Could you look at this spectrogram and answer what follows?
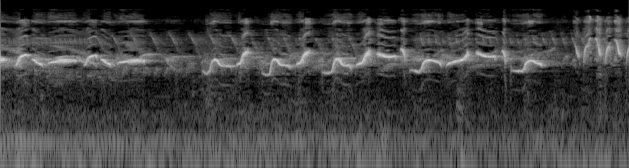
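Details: A hill prinia sings to provoke other birds of its kind: bouncing, rising-and-falling whistled notes in quick series, pausing briefly, then ending in a higher, sharper burst.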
